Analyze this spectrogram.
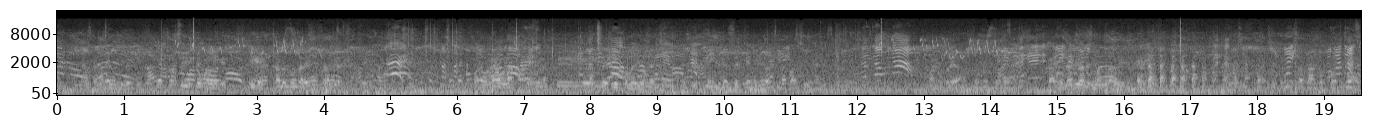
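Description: A football is kicked on artificial turf with dull thuds.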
